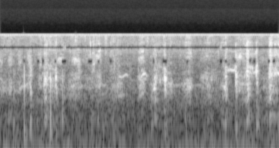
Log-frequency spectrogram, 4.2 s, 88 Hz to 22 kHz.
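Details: On the morning of the year's first snow, January 6, hungry ducks tired of confinement keep up a chatter of short, rapid nasal calls repeated irregularly throughout, with a steady low hum beneath.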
